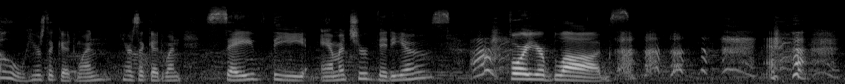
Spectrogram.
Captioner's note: laughing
